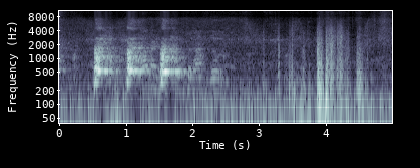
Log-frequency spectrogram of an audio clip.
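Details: Barking at a tractor on a farm road at sunset, Leo the German Shepherd gives three strong barks about half a second apart. Scuffing and rustling noises follow.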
